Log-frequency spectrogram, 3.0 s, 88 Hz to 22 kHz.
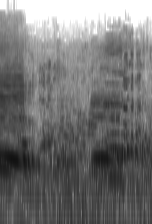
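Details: Cattle at Aftabganj livestock market, where small Sahiwal bull and heifer calves are sold on 3 February. Two fairly high, harmonic moos, each drawn out then falling, about one and a half seconds apart, over a background of people chattering.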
